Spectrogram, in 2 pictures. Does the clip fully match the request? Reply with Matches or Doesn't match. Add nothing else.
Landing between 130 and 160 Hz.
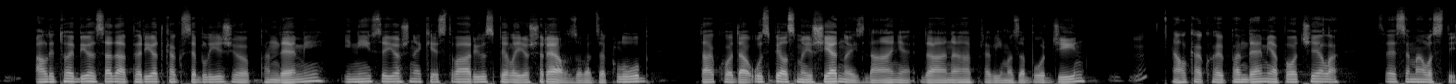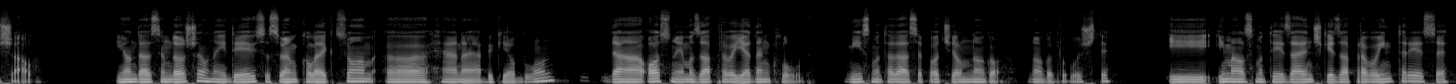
Doesn't match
